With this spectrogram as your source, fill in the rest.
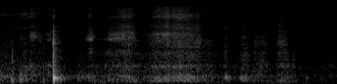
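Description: Fingertips and short nails tap the spine of a thick hardcover book printed "NEW YORK" that is held in the hands. One sharp, dry knock with a low body around 316 Hz stands out, dying away almost instantly. It is followed by faint, soft rubbing and lighter taps.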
